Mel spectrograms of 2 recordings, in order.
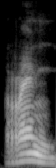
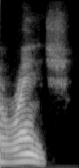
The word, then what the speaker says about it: range: Di sini kita diminta untuk mengisi rentang, rank ya, range. Bahasa Inggris ini bacanya range.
